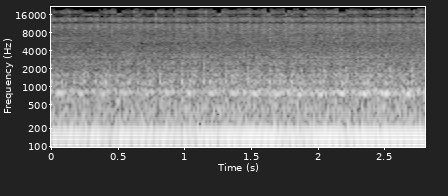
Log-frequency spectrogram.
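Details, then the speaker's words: AC/DC air compressor running: loud steady low hum with constant mid tone and even pulse, no knocks or rattles; healthy, just noisy. "AC/DC gives you a chance to hear what it sounds like. Quite loud."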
